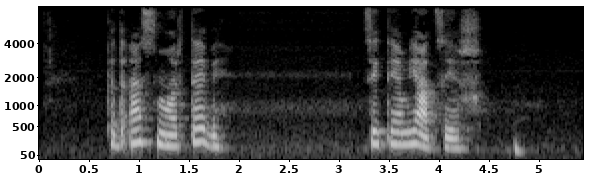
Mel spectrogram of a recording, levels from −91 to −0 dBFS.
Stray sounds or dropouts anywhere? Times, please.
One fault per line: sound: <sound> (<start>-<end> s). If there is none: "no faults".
no faults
